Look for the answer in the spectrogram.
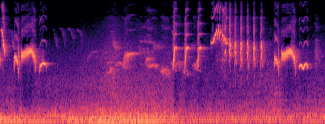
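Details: Orange-headed thrush (anis merah) singing in the energetic 'gacor teler' style with a rich repertoire: clear whistled phrases sliding up and down, then a burst of rapid sharp notes and further whistles, over a low background hum.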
